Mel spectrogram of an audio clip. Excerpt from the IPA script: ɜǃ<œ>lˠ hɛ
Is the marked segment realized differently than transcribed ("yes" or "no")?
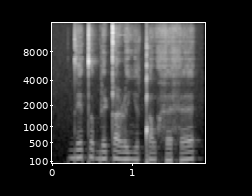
yes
